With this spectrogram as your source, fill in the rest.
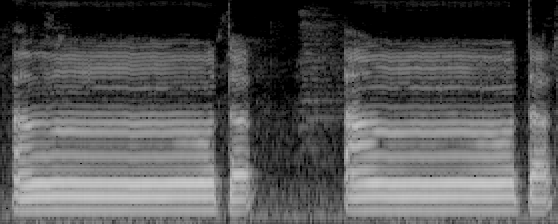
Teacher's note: نون کی آواز کو ناک میں چھپا کر پڑھیں گے، اس کو اخفا کہتے ہیں۔ ناک میں چھپا کر، جیسے انت، انت ایسے پڑھیں گے۔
